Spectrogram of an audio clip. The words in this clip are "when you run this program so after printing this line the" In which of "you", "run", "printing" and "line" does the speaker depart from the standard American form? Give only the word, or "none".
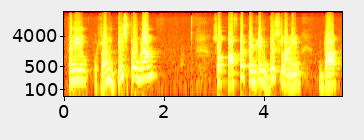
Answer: printing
